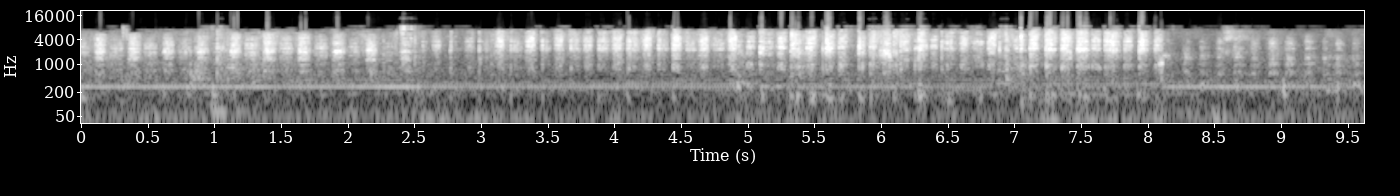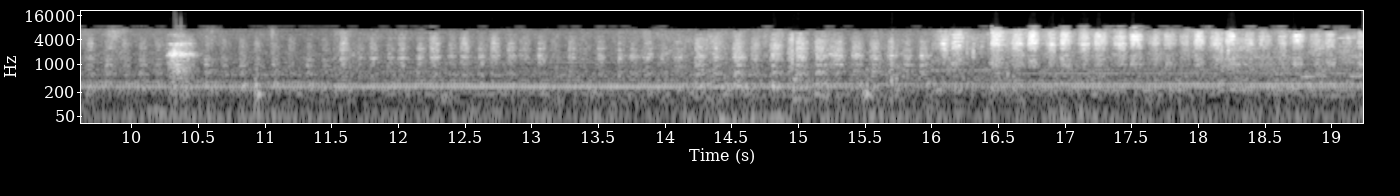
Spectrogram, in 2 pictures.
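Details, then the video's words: Happy dog panting laugh: dense, hoarse breaths in fast succession, louder through the first eight seconds, then softer and sparser, with a faint steady hum behind. "강아지웃음소리 강아지 행복할때나오는소리(the sound of a dog)"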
